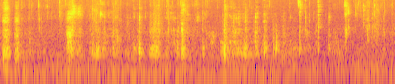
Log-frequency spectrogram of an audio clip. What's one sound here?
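A young woman chews food wetly close to a microphone.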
